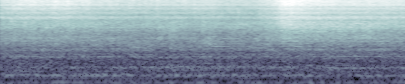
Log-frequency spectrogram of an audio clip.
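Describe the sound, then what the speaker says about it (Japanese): A salted hamburger patty steam-fries in a covered pan, giving a soft, steady hiss and sizzle throughout, with a brief louder burst of steam near the end. "蒸し焼きしてるからね。"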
